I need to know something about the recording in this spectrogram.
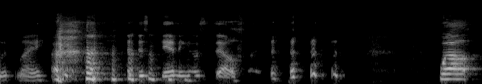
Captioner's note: all laugh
